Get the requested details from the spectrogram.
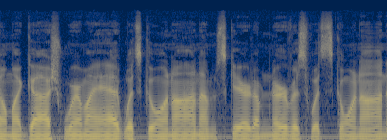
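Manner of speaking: normal talking voice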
